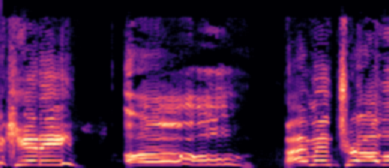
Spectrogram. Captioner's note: yelling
